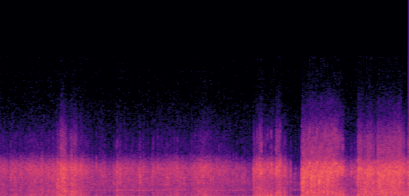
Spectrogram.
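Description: Small-arms fire during a field exercise: a dense crackle of rapid shots that grows much louder about three seconds in.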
